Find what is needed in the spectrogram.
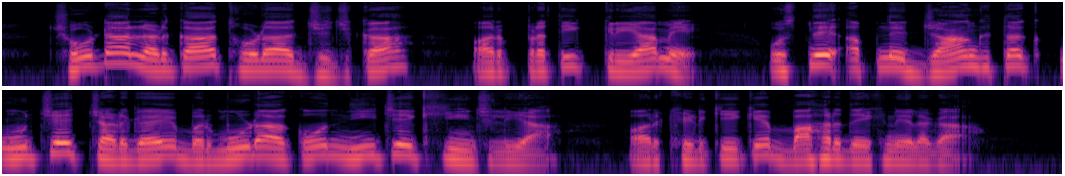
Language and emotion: Hindi, neutral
